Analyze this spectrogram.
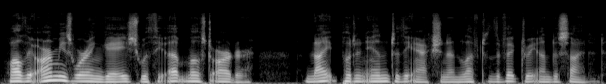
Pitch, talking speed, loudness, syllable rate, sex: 130 Hz, 210 wpm, -19 LUFS, 6.3 syllables/s, male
